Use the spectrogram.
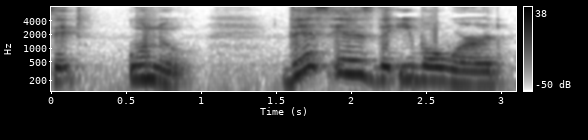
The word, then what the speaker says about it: unu: We have a very very popular word that we use and we pronounce it unu.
